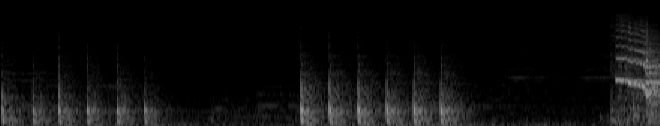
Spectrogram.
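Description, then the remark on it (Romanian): Two bursts of rapid, sharp knocks on the lowered wooden shutter of an office window, about five or six raps each, fairly loud, followed by a brief scraping or creaking noise at the end. “Pe când se șterge de sudoare, gândind la cine știe ce, aude ciocănituri la oblonul lăsat.”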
